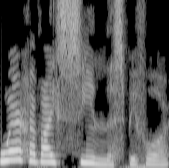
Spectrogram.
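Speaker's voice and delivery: normal talking voice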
